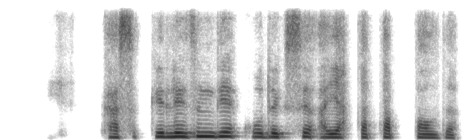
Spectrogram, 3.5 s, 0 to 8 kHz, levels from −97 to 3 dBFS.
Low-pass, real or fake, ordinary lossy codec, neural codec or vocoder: 7.2 kHz; fake; none; codec, 16 kHz in and 24 kHz out, 0.9 kbps, LongCat-Audio-Codec, fine tuned four codebook decoder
